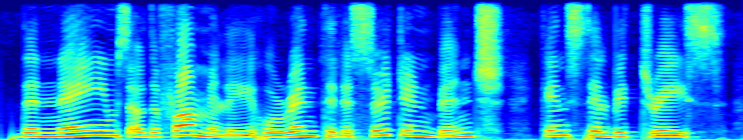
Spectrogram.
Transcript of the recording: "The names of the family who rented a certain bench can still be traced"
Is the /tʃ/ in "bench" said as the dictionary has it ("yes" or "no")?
yes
